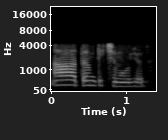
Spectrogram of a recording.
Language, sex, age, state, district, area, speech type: Kashmiri, female, 18-30, Jammu and Kashmir, Kulgam, rural, conversation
